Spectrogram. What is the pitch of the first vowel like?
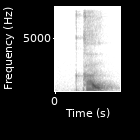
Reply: falling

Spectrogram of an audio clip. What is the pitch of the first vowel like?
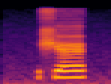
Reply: high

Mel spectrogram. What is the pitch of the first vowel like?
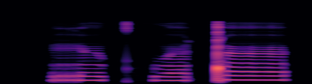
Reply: low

